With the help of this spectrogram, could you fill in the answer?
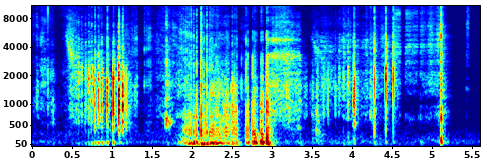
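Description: Fingertips rub, squeeze and turn the paper pages of an open photo book. Soft, airy rustling swells in waves, with a duller, fuller crumple near the middle. Crisp paper crackles and sharp page snaps break through before it fades to quiet.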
